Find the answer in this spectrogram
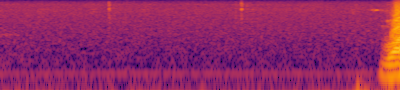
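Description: A few faint computer mouse clicks over a low steady hum, with a man's voice starting just before the end.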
